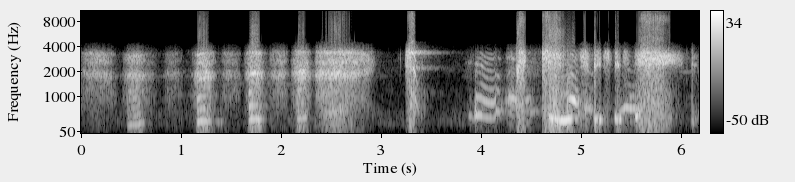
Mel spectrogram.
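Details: Series of loud, forced sneeze-like bursts with voiced build-ups and gasps: imitated, fake sneezes.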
